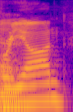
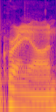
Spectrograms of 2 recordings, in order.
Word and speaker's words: Kreon: His name is spelled Kreon. Oh, that's exactly how I wrote it down. Perfect. Yeah, great minds. I put a little dash in between Creon. Cree and on, so I would say it correctly.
